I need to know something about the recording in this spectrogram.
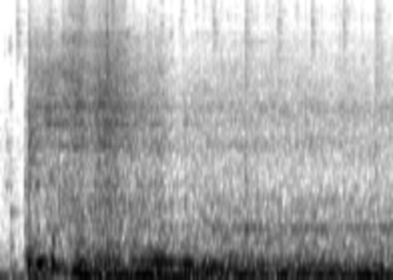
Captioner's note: car roars to life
